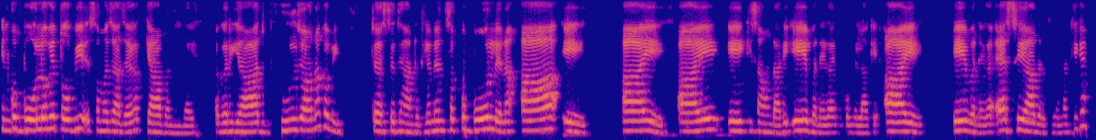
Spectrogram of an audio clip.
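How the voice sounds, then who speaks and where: A woman's voice: mid-range voice, normal speed, darkish tone, dull audio. A woman teaching a grammar lesson to a class, patiently repeating sounds aloud and checking that students follow.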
